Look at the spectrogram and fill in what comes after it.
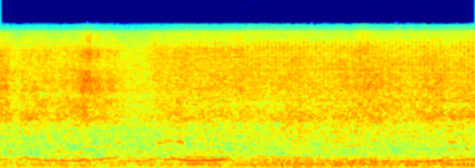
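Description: Enduro motorcycle engines running, their pitch rising and falling as the throttle is worked.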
